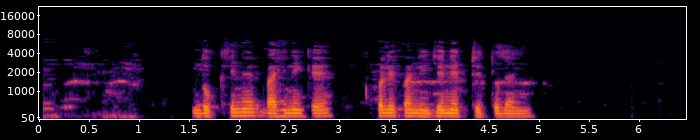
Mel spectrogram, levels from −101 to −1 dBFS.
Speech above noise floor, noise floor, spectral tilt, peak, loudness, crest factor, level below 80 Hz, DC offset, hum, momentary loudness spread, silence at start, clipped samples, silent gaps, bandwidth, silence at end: 51 dB; -81 dBFS; -9.5 dB/octave; -12 dBFS; -31 LUFS; 20 dB; -64 dBFS; under 0.1%; none; 20 LU; 0.05 s; under 0.1%; 1.33-1.53 s; 6.2 kHz; 1.55 s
